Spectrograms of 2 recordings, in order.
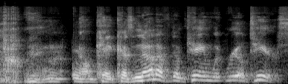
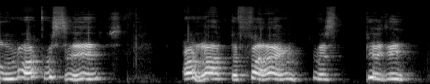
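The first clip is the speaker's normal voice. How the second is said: very high, exaggerated puppet voice; 9 semitones higher than usual. Mocking a clip of a speaker who sounds upset: Kermit the Frog voice. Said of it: "go up in a little bit of a Kermit the Frog".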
